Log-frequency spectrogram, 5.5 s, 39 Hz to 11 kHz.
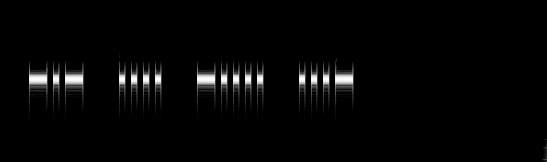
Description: Morse code, heard as a keyed tone, about 21 wpm, spaced as for 15 wpm, 700 Hz. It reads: KH6V
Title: USA Call Signs - 4 Characters - 2x Character Spacing - 20wpm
